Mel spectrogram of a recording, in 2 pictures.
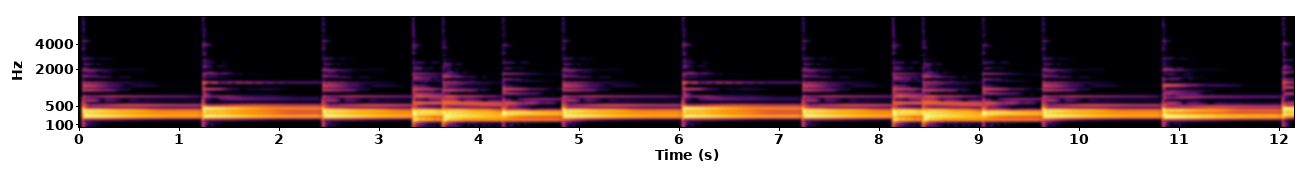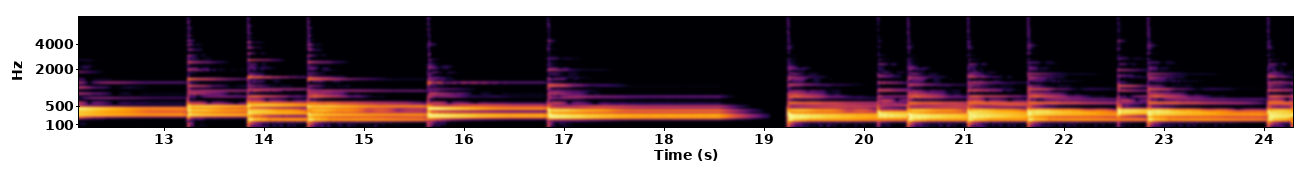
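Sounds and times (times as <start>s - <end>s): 
harp playing a Christmas carol in C major: 0.0s - 24.2s.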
